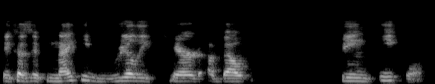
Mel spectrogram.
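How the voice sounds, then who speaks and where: In a casual podcast discussion recorded in a room at home, a young adult Indian man acts as host, talking heatedly and fast with many restarts. His voice is on the high side, steady and a bit bright with a breathy edge, and the highs are cut off.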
